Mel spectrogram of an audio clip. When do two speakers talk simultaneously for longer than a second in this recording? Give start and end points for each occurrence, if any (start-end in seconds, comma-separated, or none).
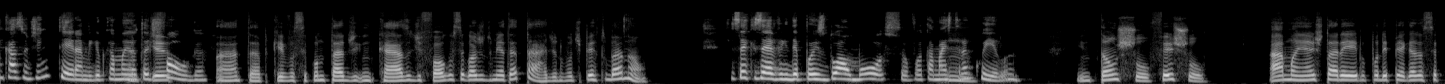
none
